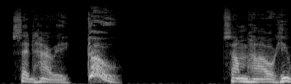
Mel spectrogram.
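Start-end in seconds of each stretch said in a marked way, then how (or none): 0.9-1.2 short high urgent call; sharp raised-voice command. A narrator's reading. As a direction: order them to move, pitch raised. Ordering friends to run in battle.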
